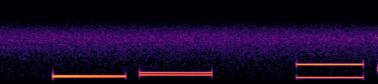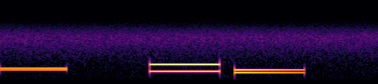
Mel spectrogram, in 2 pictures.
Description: Aircraft SELCAL, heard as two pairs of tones, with radio static and fading. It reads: BC-DF AL-HJ GL-FH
